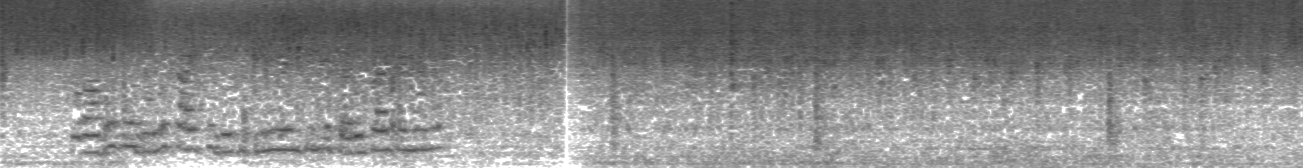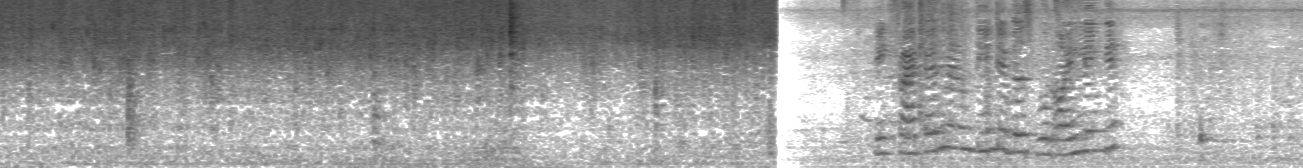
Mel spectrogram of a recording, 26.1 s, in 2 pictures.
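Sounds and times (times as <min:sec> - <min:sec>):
meat sizzling in hot oil: 0:00.0 - 0:20.8.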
